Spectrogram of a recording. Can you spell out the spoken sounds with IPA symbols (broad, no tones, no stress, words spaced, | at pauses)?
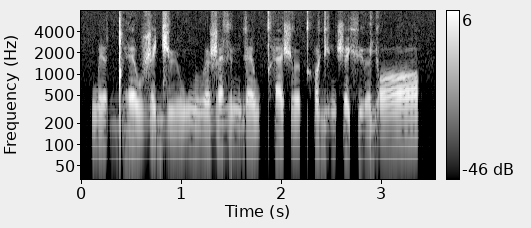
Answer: weə̯ɡ͡ǃɛːw ʐed͡ʑʉːw ŋuːə̯ʐæzʉŋɡɛːw kʰæʃɵːkʰɔɡʲæŋ ʃɛxʲuə̯ jɔː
